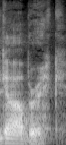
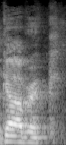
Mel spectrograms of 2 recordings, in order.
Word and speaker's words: Garbarek: Jan Garbarek, that's how you say it. Is it? Jan Garbarek. I say Garbarek.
